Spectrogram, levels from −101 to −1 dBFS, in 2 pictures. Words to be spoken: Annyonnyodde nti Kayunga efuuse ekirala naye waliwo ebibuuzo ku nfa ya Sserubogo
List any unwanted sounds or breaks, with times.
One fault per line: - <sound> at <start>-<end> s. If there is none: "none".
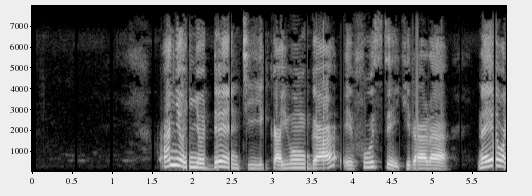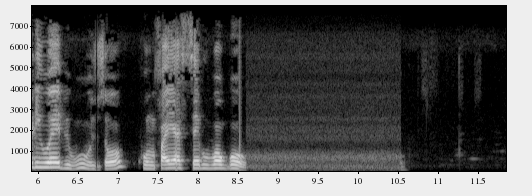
none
